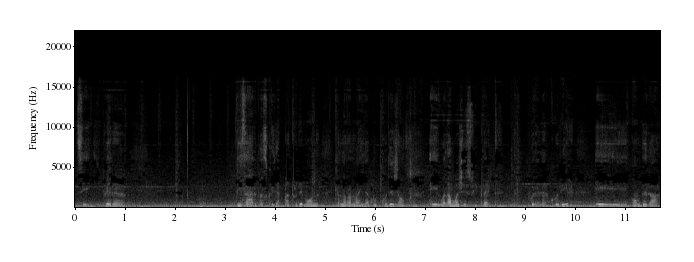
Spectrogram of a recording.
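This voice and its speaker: A woman's voice: medium pitch, flat delivery, unhurried, pauses often, over loud music, rough recording. A young woman in her twenties from Italy, speaking with an Italian accent and chatting casually as a vlogger in a language that is not her first, with many fillers. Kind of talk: casual vlog chat.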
